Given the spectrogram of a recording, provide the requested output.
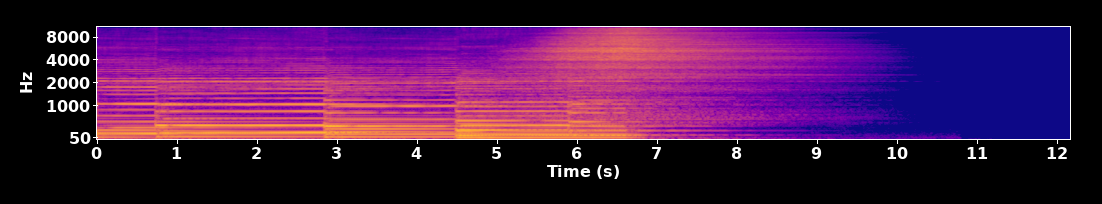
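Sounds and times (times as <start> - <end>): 
instrumental music: 0.0 - 8.7.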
